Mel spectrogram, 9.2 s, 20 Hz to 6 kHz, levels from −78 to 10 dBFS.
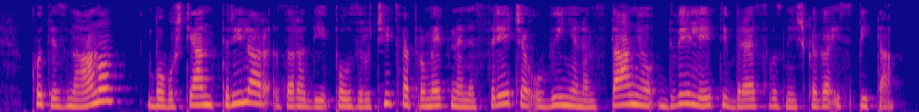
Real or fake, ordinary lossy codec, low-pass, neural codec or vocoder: fake; MP3, 24 kbps; 5.4 kHz; codec, 16 kHz, 16 kbps, FreqCodec, smaller model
